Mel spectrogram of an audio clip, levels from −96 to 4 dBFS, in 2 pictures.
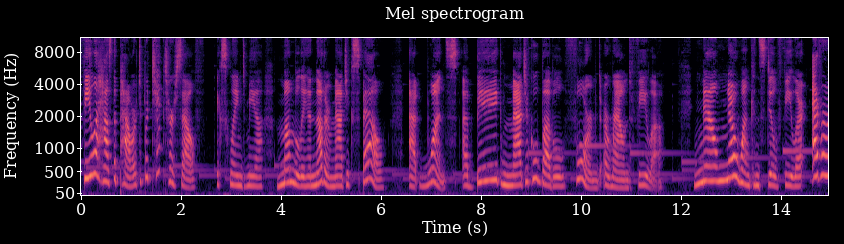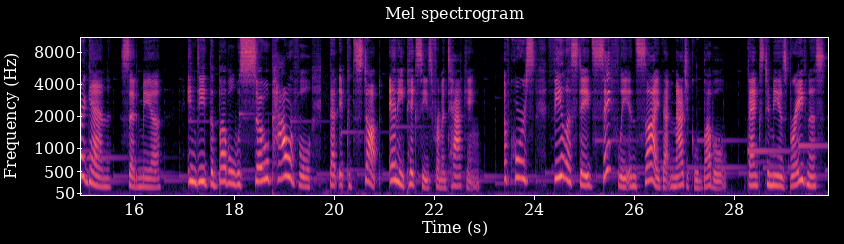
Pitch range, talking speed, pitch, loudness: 190-295 Hz, 120 wpm, 215 Hz, -31 LUFS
